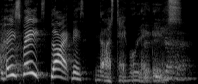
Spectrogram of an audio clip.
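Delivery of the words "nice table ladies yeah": hushed, breathy, creepy, suggestive voice. Showing how he speaks, do it as a creepy Val Venis impression. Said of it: "He sounds like a creep".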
